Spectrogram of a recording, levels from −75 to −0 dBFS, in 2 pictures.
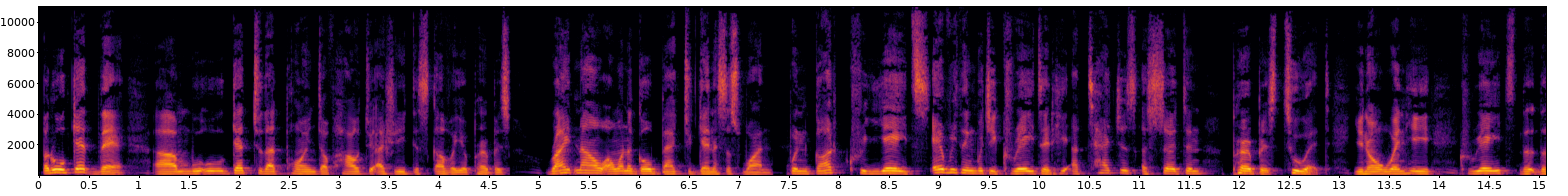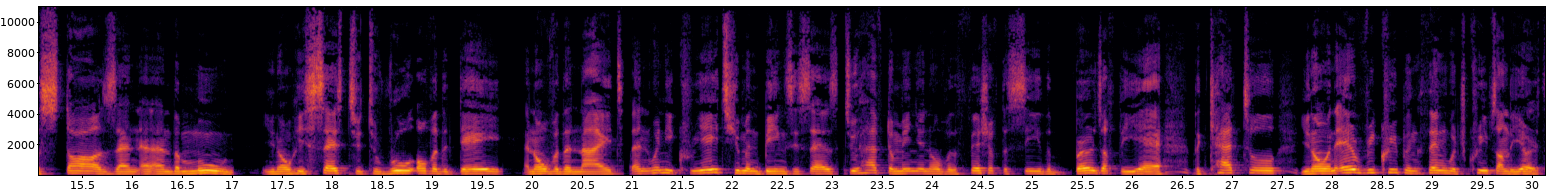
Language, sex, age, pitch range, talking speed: English, male, 20-39, 130-160 Hz, 205 wpm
